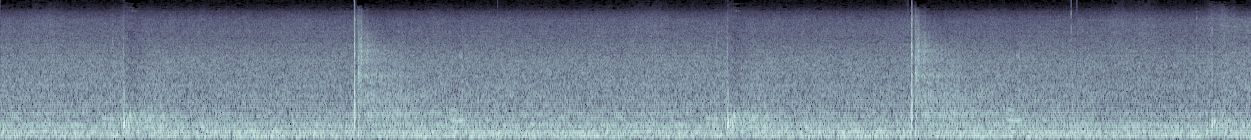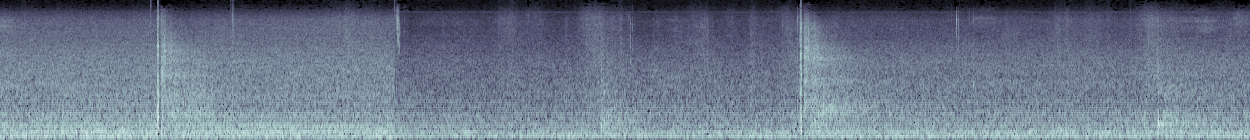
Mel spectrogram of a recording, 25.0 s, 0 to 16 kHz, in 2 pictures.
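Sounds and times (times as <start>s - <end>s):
low hum: 0.0s - 25.0s
steady rushing noise: 0.0s - 25.0s
softball smacking into mitt: 20.4s - 21.0s.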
